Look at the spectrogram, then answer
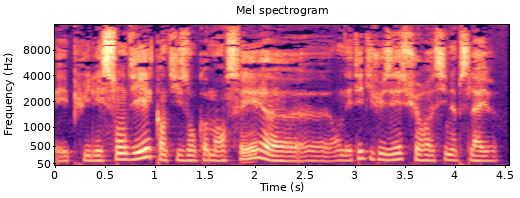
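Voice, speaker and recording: Guy on a podcast, lots of vocal fry, chatting casually, kinda hesitant. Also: mid-range voice, normal speed, warm tone. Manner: hesitant, searching for words. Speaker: podcast guest, audio fiction creator. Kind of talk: casual one-on-one chat.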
